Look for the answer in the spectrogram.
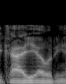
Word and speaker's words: Coyote: Coyote. – And so, Coyote, as it's pronounced around here.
